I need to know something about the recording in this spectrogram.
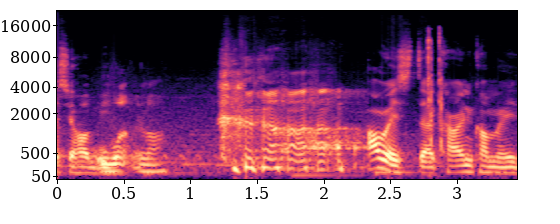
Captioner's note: laughs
